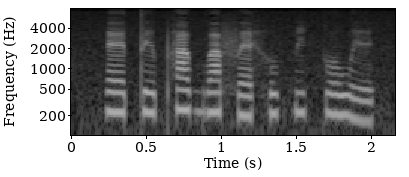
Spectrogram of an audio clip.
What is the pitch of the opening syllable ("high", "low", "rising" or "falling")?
low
